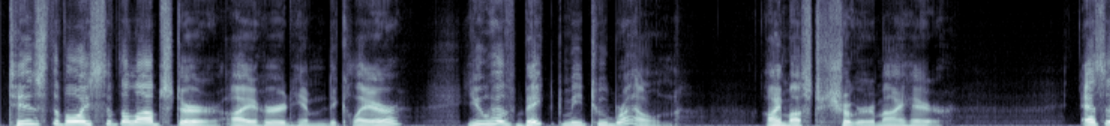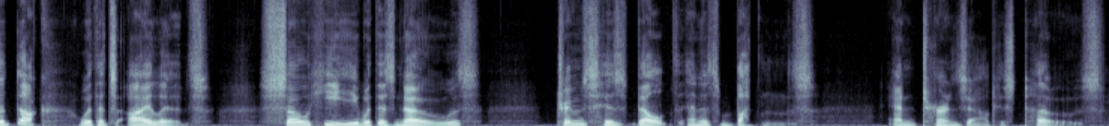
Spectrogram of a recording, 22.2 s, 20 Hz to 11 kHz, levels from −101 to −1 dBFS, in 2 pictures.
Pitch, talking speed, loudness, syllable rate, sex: 155 Hz, 115 wpm, -19 LUFS, 3.0 syllables/s, male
